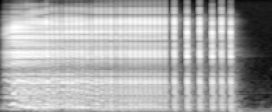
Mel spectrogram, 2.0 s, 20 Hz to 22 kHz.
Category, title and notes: Sound effects > Objects / House appliances
wooden door creak10
A series of creaking sounds from some old door recorded with I don't even know what anymore.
